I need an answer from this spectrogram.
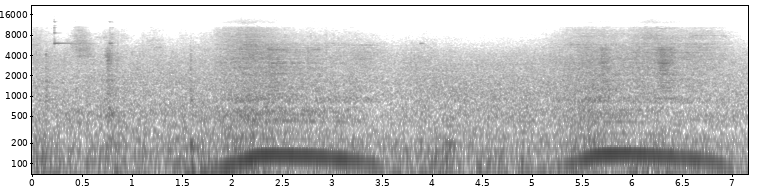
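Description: Four-wheel-drive engine revving up and easing off twice, about two seconds in and again about five and a half seconds in, while climbing a soft sand track, over steady rushing noise.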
